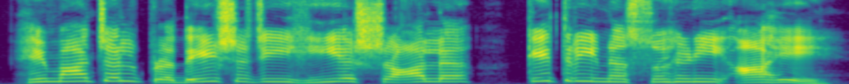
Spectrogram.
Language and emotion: Sindhi, neutral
